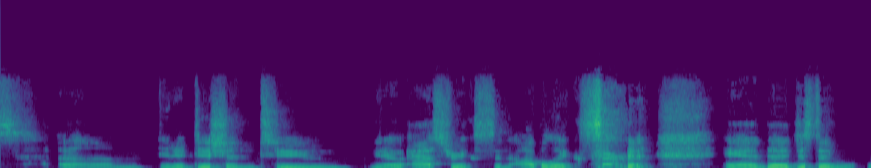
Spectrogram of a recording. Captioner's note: laughs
